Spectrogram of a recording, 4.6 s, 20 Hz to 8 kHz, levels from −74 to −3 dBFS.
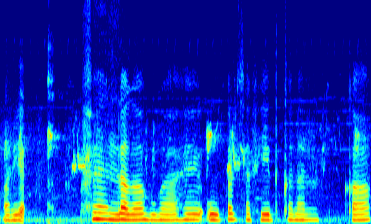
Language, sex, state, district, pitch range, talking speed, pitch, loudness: Hindi, female, Madhya Pradesh, Katni, 190-200 Hz, 130 wpm, 195 Hz, -20 LUFS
